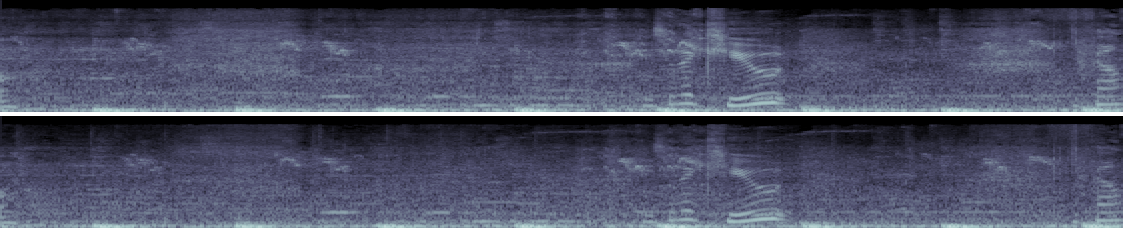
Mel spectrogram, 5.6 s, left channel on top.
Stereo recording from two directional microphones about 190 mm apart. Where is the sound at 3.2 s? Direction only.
5° right (ahead or behind).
